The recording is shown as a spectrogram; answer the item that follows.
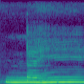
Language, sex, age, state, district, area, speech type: Hindi, female, 45-60, Uttar Pradesh, Mau, rural, read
